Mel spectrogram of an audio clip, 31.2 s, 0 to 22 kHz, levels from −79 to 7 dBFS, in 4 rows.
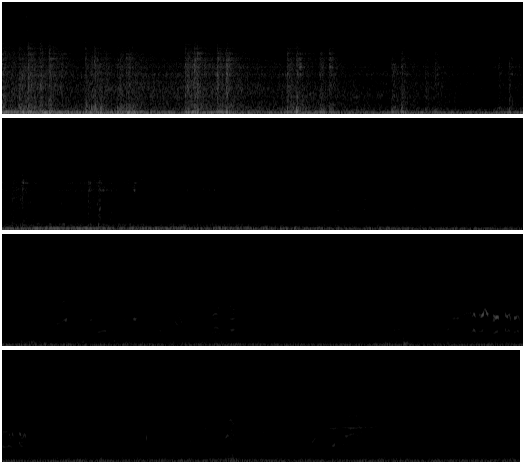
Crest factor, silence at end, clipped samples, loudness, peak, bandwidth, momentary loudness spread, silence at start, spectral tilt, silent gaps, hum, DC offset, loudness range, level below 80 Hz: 24 dB; 0 s; under 0.1%; -56 LUFS; -34 dBFS; 16 kHz; 18 LU; 0 s; -5.5 dB/octave; none; none; under 0.1%; 16 LU; -62 dBFS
